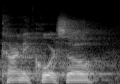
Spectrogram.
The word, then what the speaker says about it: Cane Corso: so that was documentary with Connie Corso most popular known as cane corso I don't think I'm gonna stop calling a cane corso but salute to the proper pronunciation you feel me oh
